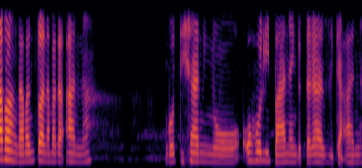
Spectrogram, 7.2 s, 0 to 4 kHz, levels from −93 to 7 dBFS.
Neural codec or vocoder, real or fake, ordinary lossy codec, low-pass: codec, 16 kHz, 4 kbps, X-Codec, HuBERT features, trained on balanced general audio; fake; none; 3.6 kHz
